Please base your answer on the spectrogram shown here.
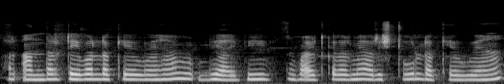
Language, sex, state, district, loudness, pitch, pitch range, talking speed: Hindi, female, Chhattisgarh, Raipur, -17 LUFS, 230 Hz, 225-240 Hz, 180 wpm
